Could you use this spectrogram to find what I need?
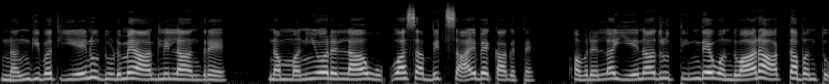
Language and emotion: Kannada, fearful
